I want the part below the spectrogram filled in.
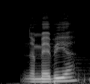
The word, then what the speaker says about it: Namibia: Take my mom to Nambia. – Namibia? – Oh, yeah. Not Nambia. Whoops. No, yeah, I pronounced that wrong.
